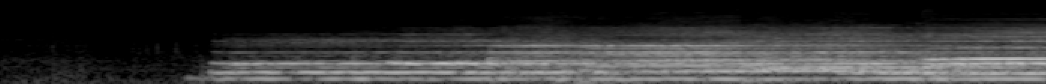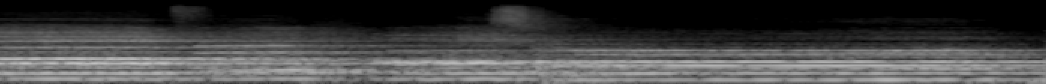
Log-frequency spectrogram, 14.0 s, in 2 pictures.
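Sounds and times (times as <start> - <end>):
vocal ensemble singing: 1.4 - 13.9.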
